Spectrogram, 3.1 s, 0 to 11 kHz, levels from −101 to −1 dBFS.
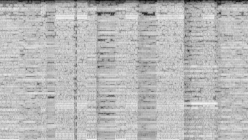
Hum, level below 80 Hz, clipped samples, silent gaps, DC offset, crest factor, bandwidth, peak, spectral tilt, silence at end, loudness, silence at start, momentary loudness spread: none; -28 dBFS; 7%; none; under 0.1%; 6 dB; 11 kHz; 0 dBFS; 0 dB/octave; 0 s; -3 LUFS; 0 s; 3 LU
